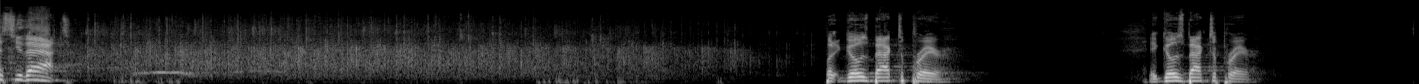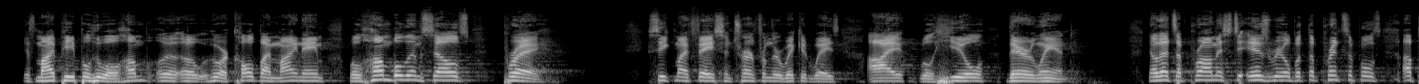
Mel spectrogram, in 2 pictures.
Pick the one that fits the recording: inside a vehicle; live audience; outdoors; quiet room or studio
live audience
